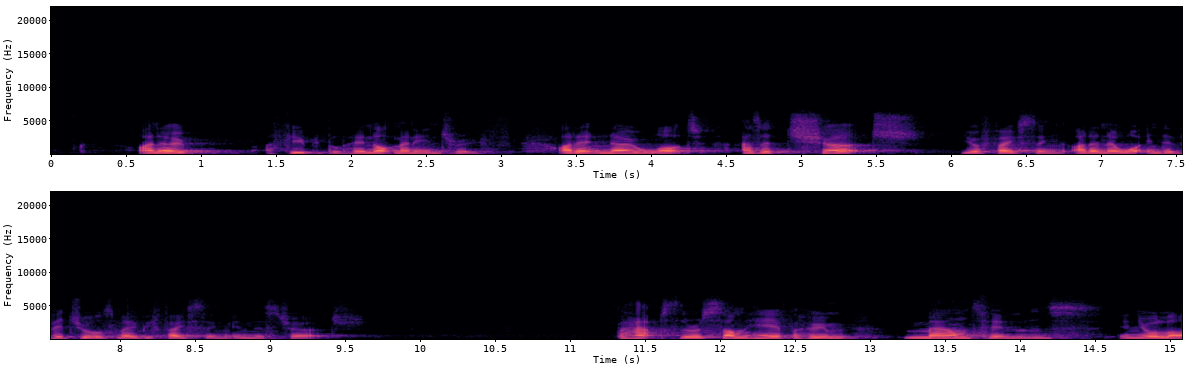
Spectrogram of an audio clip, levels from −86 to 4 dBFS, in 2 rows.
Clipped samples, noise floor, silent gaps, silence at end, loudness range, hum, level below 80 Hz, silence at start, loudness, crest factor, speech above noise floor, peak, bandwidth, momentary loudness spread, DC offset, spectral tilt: under 0.1%; -81 dBFS; none; 0 s; 7 LU; none; -74 dBFS; 0.6 s; -31 LUFS; 20 dB; 51 dB; -12 dBFS; 6.2 kHz; 16 LU; under 0.1%; -9 dB/octave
